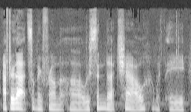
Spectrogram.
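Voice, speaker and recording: A man hosting a music radio show in a casual, halting, quiet way, slightly muffled by the mask he is speaking through. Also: fairly low pitch. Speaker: radio host and DJ. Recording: faint background noise, muffled by mask.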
